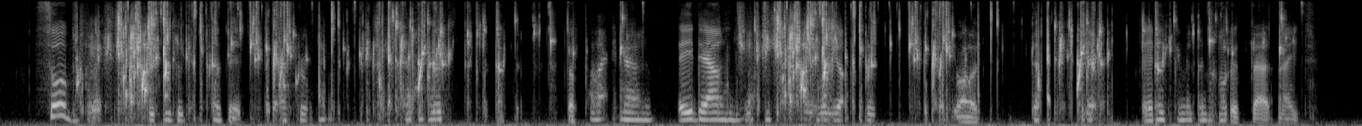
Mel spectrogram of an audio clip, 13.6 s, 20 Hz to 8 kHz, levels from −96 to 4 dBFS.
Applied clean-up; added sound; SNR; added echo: neural diffusion model UNIVERSE++.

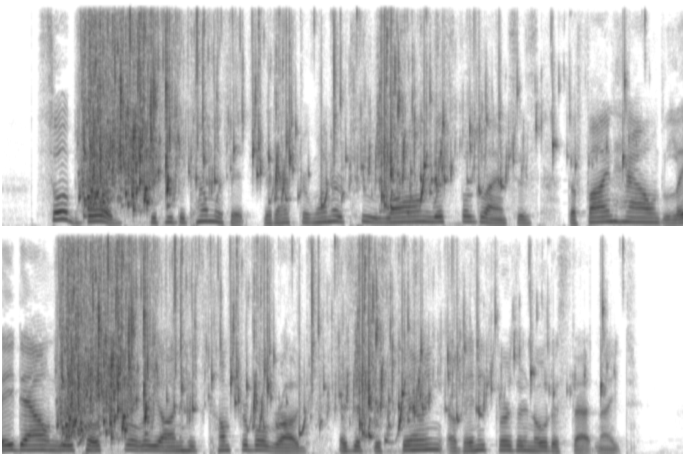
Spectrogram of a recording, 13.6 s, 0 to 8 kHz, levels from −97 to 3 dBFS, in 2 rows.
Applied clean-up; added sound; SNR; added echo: none; Bathtub (filling or washing); -3 dB; none.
